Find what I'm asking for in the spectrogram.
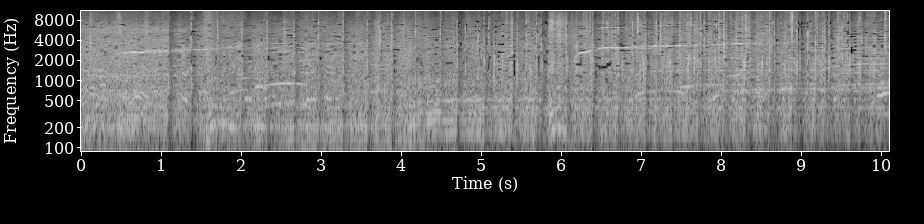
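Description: Race car engines start up trackside at the 24 Hours of Le Mans, a dense, loud roar of revving motors blended with crowd noise and scattered cheering throughout.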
